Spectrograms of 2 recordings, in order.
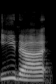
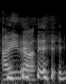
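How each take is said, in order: First: The name has its Swedish pronunciation. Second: The name has an English-style pronunciation. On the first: The speaker calls it right. "it's Ida" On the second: The speaker calls it wrong. "I was pronouncing it wrong. I was saying Ida"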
